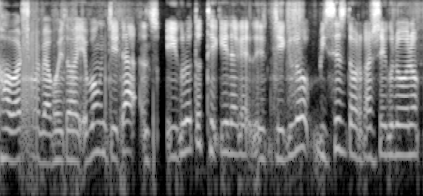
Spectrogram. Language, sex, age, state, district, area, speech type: Bengali, female, 18-30, West Bengal, Hooghly, urban, spontaneous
